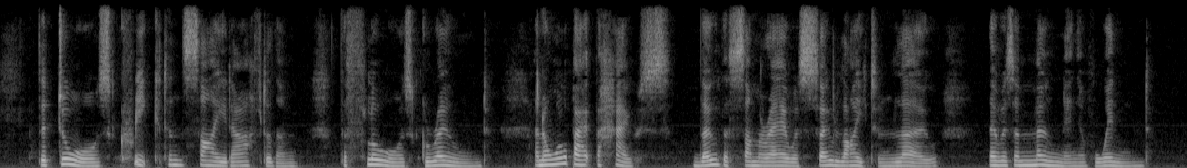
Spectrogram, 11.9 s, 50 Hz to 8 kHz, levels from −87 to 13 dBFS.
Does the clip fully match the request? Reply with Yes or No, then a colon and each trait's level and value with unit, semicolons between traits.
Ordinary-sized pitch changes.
Yes: average, 3.7 semitones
